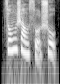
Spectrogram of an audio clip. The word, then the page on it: 综上所述: zōng shàng suǒ shù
